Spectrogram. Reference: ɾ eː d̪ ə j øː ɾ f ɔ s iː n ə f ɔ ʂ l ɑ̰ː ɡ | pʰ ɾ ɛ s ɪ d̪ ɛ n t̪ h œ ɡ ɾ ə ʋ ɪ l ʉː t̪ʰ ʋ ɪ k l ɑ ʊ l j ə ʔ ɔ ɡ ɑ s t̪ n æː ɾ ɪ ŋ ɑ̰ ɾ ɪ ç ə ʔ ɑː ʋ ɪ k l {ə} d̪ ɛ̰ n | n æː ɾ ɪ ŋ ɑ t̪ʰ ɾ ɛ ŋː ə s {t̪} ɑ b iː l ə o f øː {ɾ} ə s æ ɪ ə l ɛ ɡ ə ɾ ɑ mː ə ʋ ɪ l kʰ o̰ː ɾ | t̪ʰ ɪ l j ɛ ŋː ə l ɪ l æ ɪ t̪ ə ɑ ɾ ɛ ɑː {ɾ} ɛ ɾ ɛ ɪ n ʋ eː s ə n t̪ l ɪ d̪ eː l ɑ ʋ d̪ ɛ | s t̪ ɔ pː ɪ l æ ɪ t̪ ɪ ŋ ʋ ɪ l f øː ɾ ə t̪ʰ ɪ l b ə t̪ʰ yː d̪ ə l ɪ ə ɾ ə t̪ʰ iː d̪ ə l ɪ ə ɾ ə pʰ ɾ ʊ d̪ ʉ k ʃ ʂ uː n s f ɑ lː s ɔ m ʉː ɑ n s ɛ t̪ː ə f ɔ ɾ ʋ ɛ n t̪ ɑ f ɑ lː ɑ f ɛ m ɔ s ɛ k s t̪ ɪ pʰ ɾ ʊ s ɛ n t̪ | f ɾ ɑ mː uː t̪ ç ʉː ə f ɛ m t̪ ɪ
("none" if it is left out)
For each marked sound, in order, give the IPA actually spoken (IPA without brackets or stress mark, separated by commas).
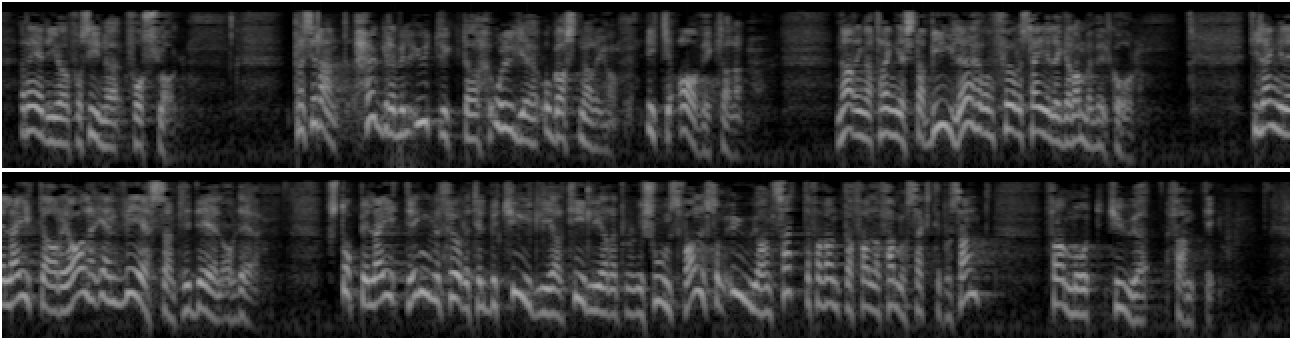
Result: ɑ, t̪, ɾ, l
